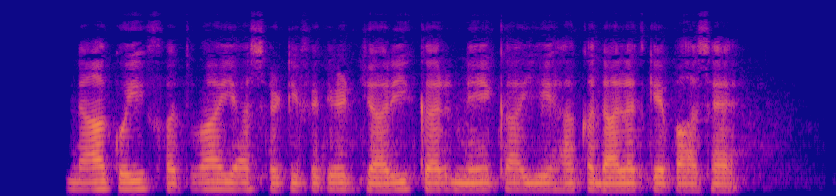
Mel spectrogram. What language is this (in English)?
Urdu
